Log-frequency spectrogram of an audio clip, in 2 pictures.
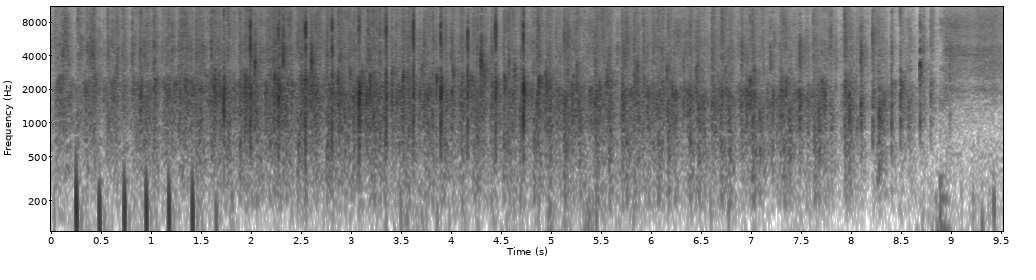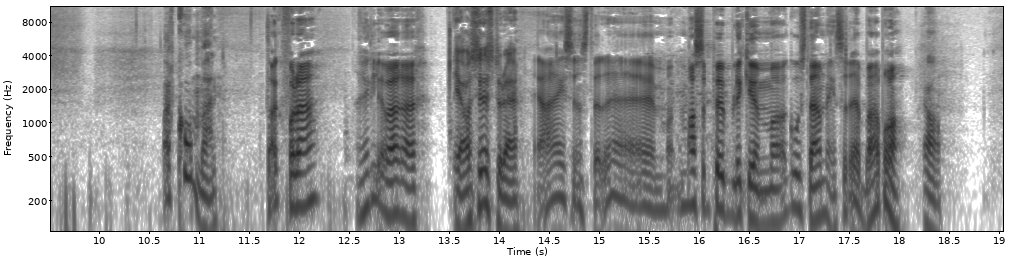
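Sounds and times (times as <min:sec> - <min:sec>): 
audience applause: 0:00.0 - 0:09.0
speech: 0:10.7 - 0:18.5.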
